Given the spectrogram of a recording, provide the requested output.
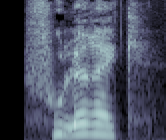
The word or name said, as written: fulderik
